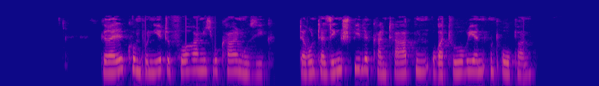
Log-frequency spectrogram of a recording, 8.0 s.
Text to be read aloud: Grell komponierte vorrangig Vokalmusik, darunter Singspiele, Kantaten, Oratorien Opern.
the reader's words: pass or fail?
fail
